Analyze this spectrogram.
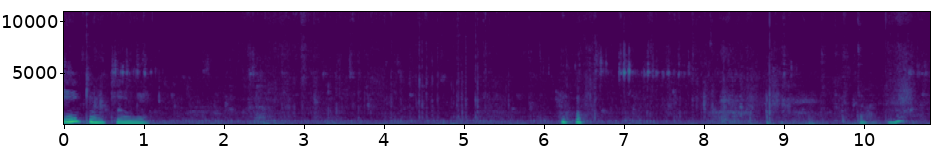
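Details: Kitten Torakichi during its first nail clipping indoors, giving short, falling, mewing cries: a quick pair at the start, then single meows about six and ten seconds later, with quiet handling rustles between.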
